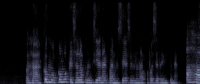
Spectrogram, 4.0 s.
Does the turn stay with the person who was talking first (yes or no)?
no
